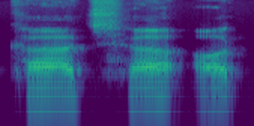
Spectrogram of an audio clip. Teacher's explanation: महाप्राण वे व्यंजन होते हैं जिनके उच्चारण में मुख से अधिक जो है हवा निकलती है और हकार जैसी ध्वनि होती है।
